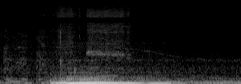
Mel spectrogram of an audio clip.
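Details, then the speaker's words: Citroën Xsara VTS Phase 2 after renovation, previously two engine warning lights, power loss and noise from a faulty damper pulley: starts instantly, quick rev then smooth even idle with no noise; healthy start. "a une voiture qui démarre au quart qui fait plus de bruit c'est magique"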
